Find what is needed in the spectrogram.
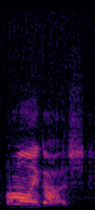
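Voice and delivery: ordinary delivery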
